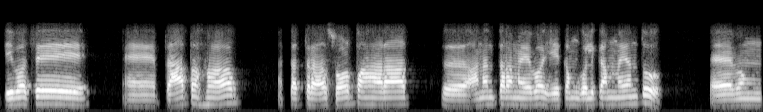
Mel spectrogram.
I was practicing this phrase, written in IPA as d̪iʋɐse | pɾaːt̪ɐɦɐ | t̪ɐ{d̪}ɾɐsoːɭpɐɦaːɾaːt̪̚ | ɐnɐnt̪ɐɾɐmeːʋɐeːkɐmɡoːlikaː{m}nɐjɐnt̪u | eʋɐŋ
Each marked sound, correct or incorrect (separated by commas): incorrect, correct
